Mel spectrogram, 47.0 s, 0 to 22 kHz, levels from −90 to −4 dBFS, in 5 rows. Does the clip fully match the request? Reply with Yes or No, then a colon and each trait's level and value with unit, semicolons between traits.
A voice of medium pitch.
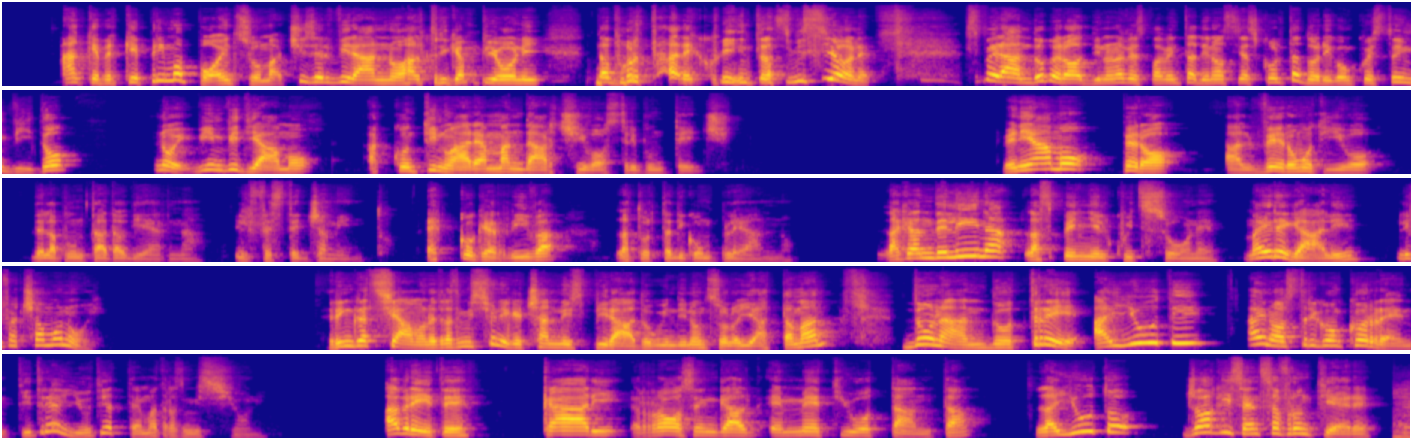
Yes: medium, 165 Hz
